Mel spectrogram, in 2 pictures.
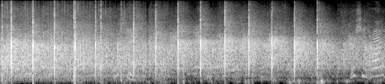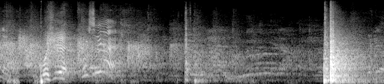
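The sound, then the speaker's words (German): Birthday applause from a church audience, with loud, distinct claps at first that thin out and fade over several seconds, voices mixed in, and a single heavy thump near the end. “let's still give my wife a happy birthday hand.”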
